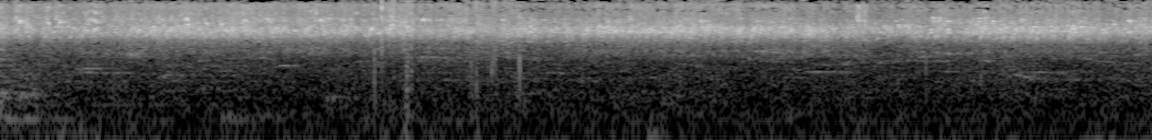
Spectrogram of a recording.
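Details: Thousands of sparrows gathered in a mulberry tree near human settlements, giving a dense, continuous wash of high chirping with no pauses and a few soft low knocks in the background.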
